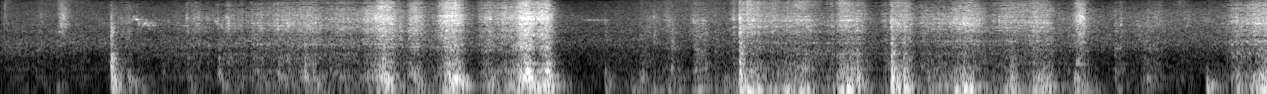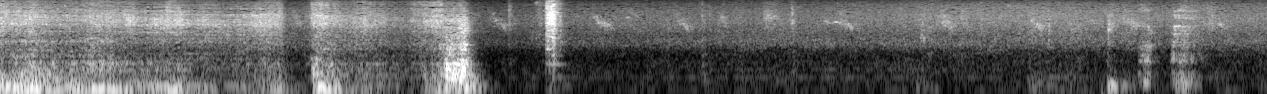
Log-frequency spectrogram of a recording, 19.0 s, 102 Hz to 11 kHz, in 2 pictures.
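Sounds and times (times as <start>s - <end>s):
knife cutting fiberglass cloth: 1.4s - 13.8s.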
